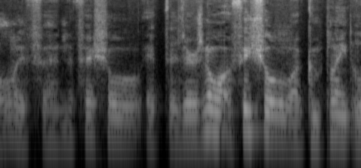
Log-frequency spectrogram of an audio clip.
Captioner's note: speaking French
